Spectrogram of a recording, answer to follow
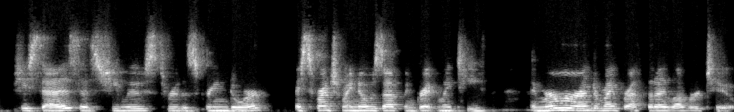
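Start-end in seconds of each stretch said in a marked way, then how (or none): none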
